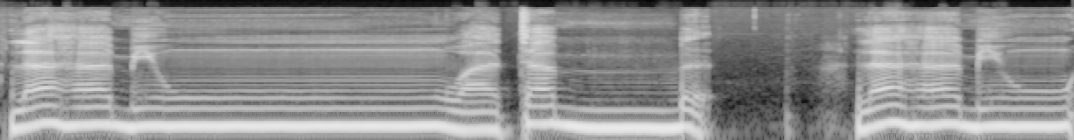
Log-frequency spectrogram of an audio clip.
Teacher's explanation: Sehingga dimasukkan ke huruf kedua dengan disertai gunnah. Gunnah tidak sempurna, 50-50 ya kalau bahasa kitanya, yaitu setengah-setengah. Ada yang dari sini, ada yang dari hidung. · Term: idgham bi gunnah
